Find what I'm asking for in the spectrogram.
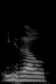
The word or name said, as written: irau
